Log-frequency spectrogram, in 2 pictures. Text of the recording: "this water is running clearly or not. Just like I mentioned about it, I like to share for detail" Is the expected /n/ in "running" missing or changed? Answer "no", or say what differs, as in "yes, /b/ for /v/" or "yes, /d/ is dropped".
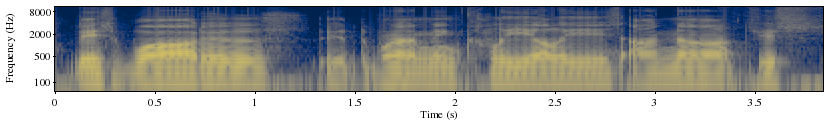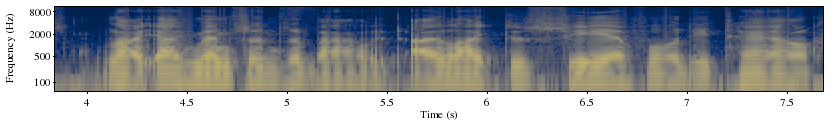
no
